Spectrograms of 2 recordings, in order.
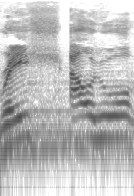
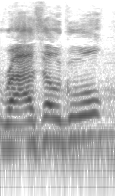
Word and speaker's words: Ra's al Ghul: Mispronunciation of Ra's al Ghul, not Raz al Ghul.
